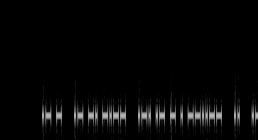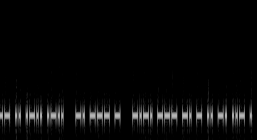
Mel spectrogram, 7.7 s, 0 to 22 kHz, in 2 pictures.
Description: Morse code, heard as a keyed tone, about 46 wpm, 700 Hz. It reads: AT ANY RATE, I WILL NOT CONTINUE
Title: Sentences from Top 1000 Words - Review Part 6 - 45wpm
